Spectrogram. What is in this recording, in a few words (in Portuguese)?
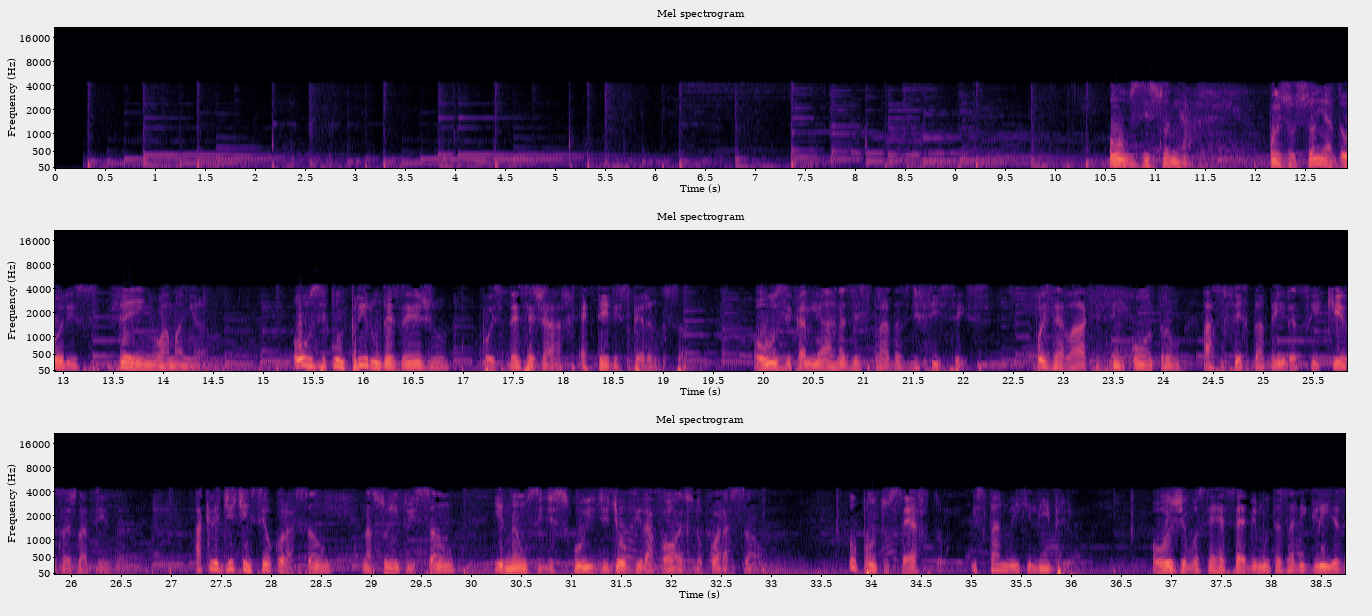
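Aniversário de Afilhados, male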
